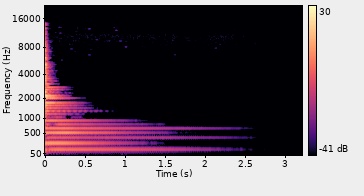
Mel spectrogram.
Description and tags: Single note played on an acoustic guitar from bottom E to the next octave E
